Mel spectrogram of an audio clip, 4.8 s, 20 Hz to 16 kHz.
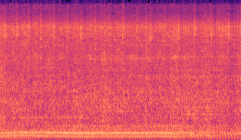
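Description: A 1921 Paige car engine idles steadily after starting, with a loud, even, low mechanical rumble throughout and no voices.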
